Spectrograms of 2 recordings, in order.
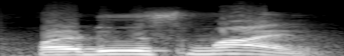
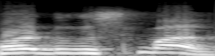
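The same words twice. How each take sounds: First: Said in the usual way. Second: "smile" snapped higher, an irritated demand; angry question. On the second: Shown as a demonstration. Teacher demonstrating an angry "Why do you smile?" to students, mildly angry. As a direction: fire "Why do you smile?" at them in annoyance. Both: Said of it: "রাগ করে বলছো".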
